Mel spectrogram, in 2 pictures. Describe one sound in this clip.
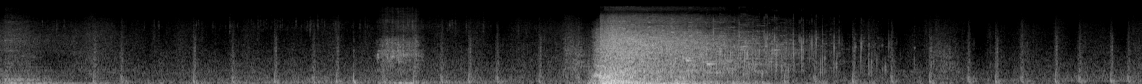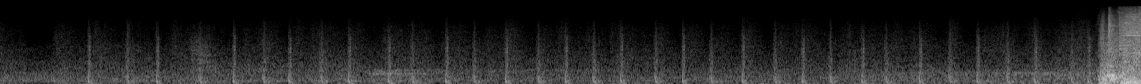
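Armoured footsteps thud rhythmically on the ground.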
